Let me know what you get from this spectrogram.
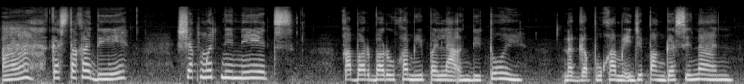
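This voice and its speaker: Woman acting a high-voiced Ilocano teenage girl. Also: moderate pace, darkish tone, natural voice. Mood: friendly. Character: sweet, determined sixteen-year-old daughter seeking work. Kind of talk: radio drama acting.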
